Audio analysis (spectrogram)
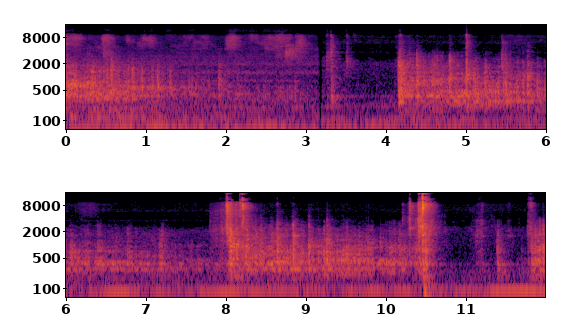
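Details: Indoor knocks, thumps and sliding, door-like clatter over a low hum, with sharp bangs near the middle and end and no animal call.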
